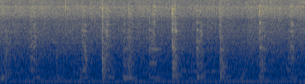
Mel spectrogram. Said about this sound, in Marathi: पूर्णपणे त्या तेल ठेच्याला तेल सुटेपर्यंत आपल्याला हे परतत राहायचं आहे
